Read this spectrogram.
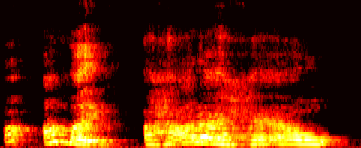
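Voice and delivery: retold stunned outrage, drawn out; slow, incredulous reenacted outburst; exasperated disbelief. Woman retelling her shock at police losing her report, exasperated disbelief. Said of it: "like, that's how I felt".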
